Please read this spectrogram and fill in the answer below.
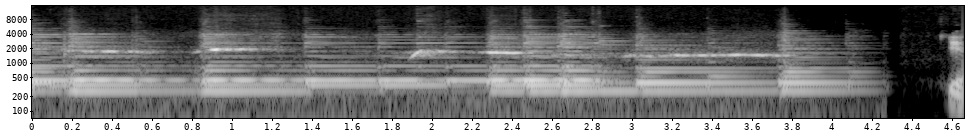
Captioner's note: whistling fluxuates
